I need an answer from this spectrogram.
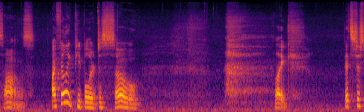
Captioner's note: sighs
